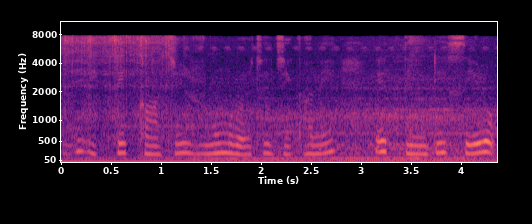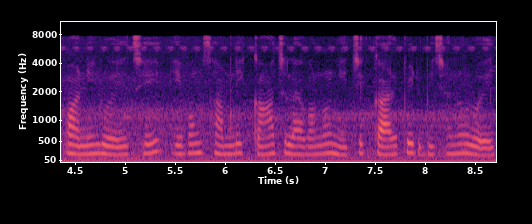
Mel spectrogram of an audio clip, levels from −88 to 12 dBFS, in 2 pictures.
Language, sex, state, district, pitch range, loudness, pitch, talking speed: Bengali, female, West Bengal, Malda, 185-220 Hz, -26 LUFS, 205 Hz, 115 wpm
